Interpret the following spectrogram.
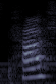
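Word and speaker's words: PASH!: got was this one i believe this is pash is how you pronounce it and it has some token rhombu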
